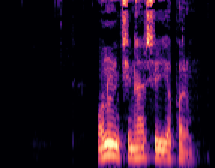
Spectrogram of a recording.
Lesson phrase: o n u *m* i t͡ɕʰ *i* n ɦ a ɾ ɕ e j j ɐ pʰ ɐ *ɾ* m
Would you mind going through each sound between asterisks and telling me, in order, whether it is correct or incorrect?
incorrect, correct, correct

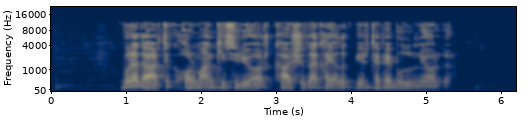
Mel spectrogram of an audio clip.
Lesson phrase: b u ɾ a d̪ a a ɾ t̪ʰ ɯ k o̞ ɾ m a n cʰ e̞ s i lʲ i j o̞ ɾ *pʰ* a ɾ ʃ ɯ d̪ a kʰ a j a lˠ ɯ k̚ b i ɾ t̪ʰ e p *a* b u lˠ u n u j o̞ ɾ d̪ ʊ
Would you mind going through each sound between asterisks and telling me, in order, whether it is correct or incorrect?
incorrect, incorrect

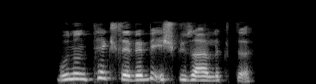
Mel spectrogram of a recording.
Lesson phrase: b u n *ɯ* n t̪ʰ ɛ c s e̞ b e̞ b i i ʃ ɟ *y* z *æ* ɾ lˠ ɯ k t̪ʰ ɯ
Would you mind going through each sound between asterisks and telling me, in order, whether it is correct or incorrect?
incorrect, correct, incorrect

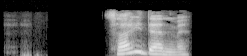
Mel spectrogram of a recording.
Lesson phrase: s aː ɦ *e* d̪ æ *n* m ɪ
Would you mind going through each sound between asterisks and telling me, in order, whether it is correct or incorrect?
incorrect, correct

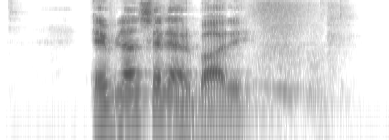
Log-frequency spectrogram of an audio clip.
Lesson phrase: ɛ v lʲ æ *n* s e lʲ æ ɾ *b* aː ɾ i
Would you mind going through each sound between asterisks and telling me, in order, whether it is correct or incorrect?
correct, correct

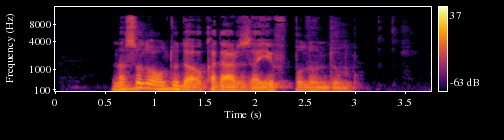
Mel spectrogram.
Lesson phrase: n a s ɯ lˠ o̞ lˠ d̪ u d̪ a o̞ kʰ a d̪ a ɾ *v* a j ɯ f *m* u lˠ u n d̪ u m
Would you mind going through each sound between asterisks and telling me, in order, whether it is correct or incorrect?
incorrect, incorrect

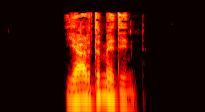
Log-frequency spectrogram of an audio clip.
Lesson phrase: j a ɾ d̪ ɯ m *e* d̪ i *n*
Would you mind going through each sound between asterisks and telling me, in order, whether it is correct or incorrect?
correct, correct

